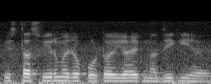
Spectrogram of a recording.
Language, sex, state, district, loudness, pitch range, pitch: Hindi, male, Chhattisgarh, Raipur, -15 LUFS, 150-165 Hz, 155 Hz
